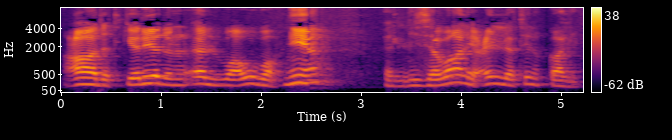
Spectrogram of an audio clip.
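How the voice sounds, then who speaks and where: A man teaching a traditional grammar lesson. He reads Arabic phrases slowly, explains them, and keeps asking the student questions. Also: high voice, darkish tone, echoey room. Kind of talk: traditional religious lesson, explaining a text line by line.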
